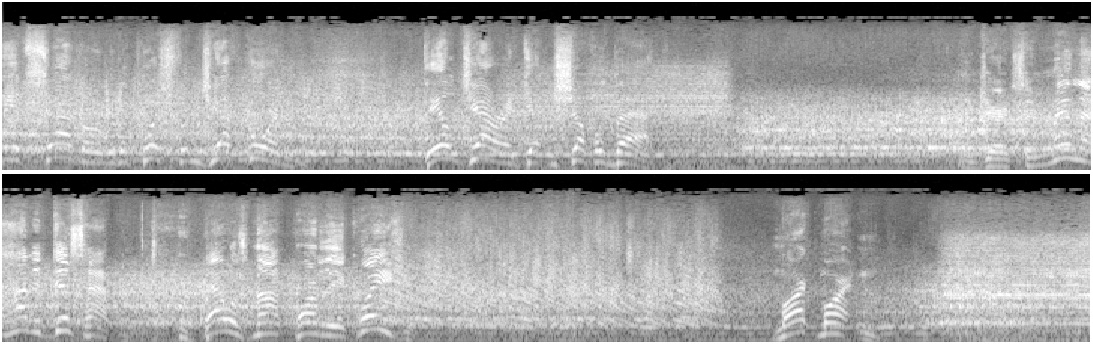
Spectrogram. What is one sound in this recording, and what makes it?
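Race cars roar past one after another, their engines rising and falling in pitch as they go by.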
